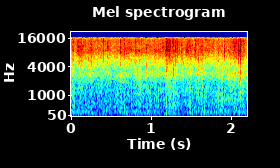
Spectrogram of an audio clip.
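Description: Steady hiss of steak sizzling over a small open wood campfire, with a few faint crackles from the fire.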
